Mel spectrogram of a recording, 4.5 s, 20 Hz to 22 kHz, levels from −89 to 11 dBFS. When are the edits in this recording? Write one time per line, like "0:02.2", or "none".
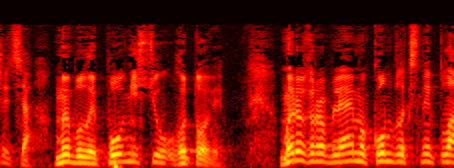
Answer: none

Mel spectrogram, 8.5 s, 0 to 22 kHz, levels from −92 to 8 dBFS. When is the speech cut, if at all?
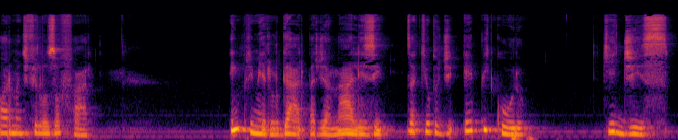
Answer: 0:03.9
0:05.1
0:05.4

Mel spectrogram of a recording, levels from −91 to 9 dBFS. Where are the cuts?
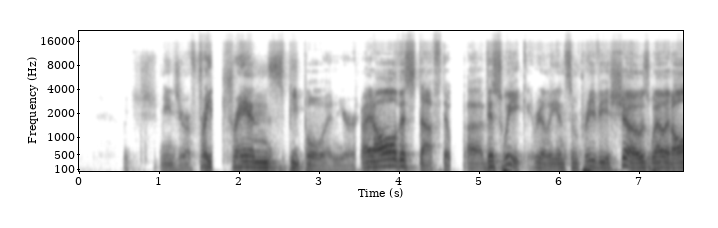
0:01.6
0:03.4
0:04.6

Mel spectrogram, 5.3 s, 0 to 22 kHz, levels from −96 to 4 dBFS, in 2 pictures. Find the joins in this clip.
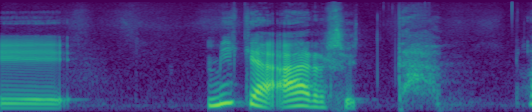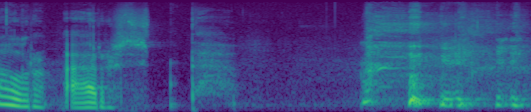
0:03.0

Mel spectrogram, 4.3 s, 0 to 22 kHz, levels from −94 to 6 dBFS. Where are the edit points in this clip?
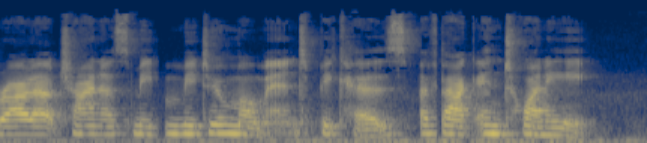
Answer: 0:01.1
0:02.9

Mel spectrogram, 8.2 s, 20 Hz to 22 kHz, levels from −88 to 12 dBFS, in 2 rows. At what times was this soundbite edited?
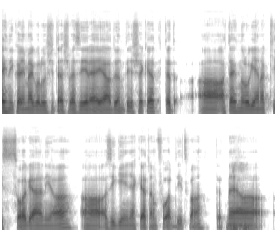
0:04.0
0:06.3

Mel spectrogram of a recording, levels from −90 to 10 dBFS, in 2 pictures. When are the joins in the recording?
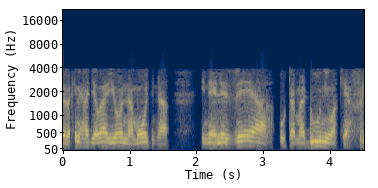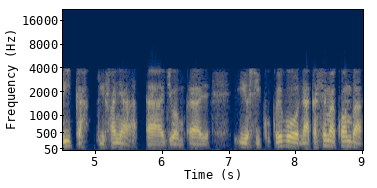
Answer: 0:01.3
0:05.0

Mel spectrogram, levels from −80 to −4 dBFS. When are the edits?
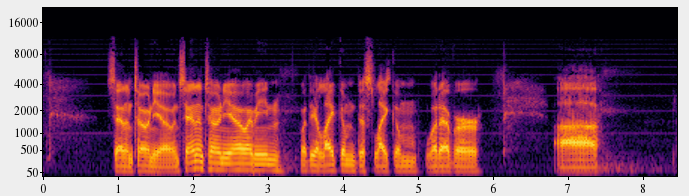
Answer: none

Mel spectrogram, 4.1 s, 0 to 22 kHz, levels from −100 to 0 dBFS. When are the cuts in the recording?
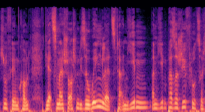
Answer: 0:01.0
0:02.3

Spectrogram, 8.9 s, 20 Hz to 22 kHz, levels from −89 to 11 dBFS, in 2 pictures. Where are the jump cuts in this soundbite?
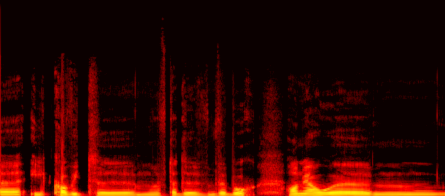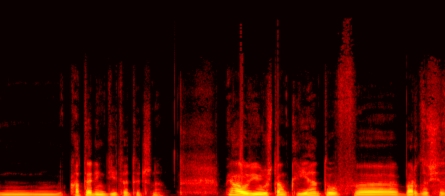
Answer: none

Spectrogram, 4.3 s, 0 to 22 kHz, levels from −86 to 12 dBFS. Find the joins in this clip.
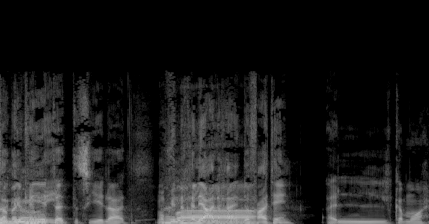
none

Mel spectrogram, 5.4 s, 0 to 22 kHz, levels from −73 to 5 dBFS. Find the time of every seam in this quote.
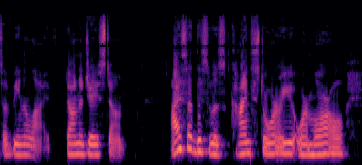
0:03.7

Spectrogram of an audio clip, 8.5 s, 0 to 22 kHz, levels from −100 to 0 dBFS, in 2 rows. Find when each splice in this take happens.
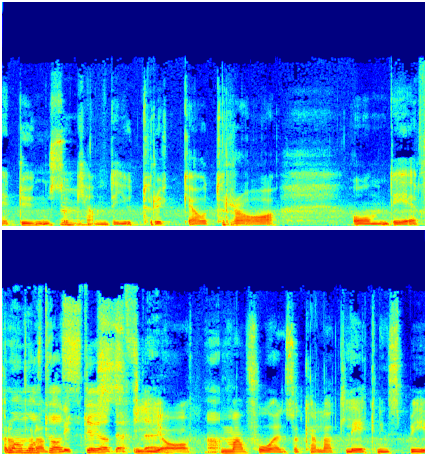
none

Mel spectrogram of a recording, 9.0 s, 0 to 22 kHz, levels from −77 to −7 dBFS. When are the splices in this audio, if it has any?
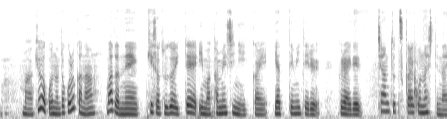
0:02.0
0:05.4

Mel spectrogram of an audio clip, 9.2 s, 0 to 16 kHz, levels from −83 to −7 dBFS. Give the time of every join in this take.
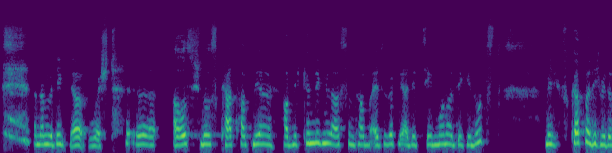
none

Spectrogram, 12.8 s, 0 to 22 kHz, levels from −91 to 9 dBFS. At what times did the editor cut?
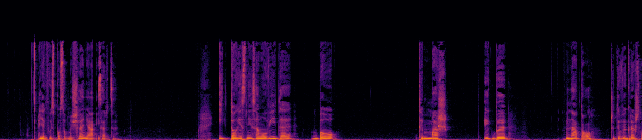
0:00.9
0:02.0
0:11.3

